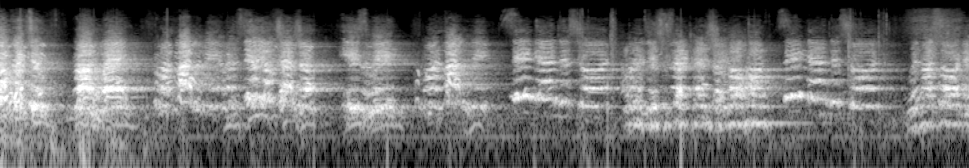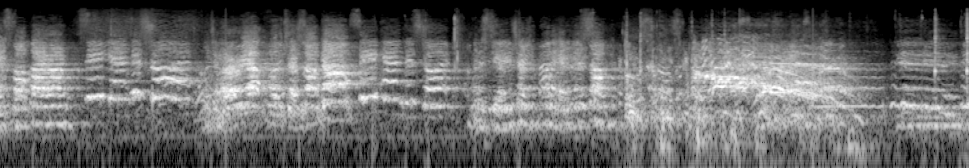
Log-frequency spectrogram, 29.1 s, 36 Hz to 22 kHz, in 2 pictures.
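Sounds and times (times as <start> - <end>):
choir singing a cappella: 0.0 - 29.0.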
